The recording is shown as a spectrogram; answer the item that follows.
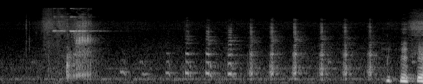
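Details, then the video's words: A pet female Yellow-naped amazon calling for the cat gives a harsh burst, then a quick run of about a dozen short, evenly spaced chuckling notes; a person's voice comes in at the end. "Bird calls cat"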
